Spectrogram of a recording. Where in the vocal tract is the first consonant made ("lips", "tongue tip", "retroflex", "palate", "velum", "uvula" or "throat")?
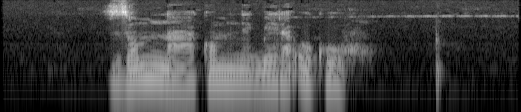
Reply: tongue tip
